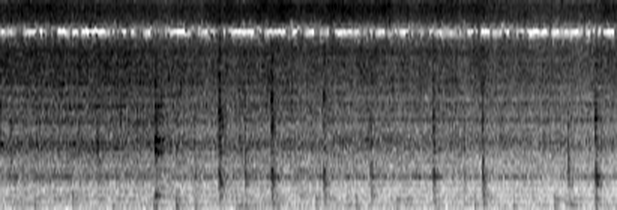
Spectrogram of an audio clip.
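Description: Green turkey berries sauté in a pan with dried chilli and curry leaves, giving a constant sizzling hiss with occasional soft taps and scrapes of a spoon stirring.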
